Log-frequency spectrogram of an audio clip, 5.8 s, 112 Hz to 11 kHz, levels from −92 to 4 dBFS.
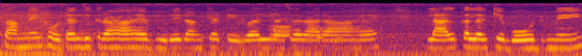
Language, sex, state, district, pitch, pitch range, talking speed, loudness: Hindi, female, Chhattisgarh, Raipur, 220 Hz, 210-230 Hz, 195 wpm, -17 LUFS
